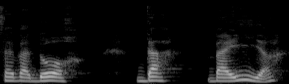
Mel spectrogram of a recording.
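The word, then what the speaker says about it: Salvador da Bahia: Salvador d' Baia avec avec la prononciation c'est pas Salvador c'est Salvador da Baia da BAA euh par exemple j'ai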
